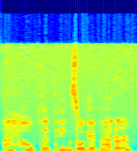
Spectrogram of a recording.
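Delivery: soft, breathy, tearful whisper; hoping through tears, barely voiced. Real, not acted. Vlogger to her viewers, whispering through tears.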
